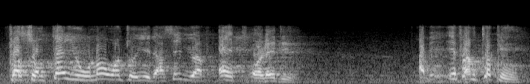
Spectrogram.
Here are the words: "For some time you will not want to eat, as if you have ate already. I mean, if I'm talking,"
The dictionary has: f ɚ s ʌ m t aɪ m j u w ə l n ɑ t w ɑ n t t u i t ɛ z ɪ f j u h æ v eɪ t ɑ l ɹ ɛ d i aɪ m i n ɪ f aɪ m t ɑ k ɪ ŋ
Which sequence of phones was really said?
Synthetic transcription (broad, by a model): f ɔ s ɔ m t aɪ m j u w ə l n ɑ t w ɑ n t t u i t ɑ s ɪ f j u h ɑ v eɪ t ɑ l ɹ ɛ d i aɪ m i ɪ f aɪ m t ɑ k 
